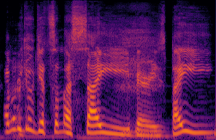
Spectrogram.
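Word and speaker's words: açaí: I think that's how I was told because I used to pronounce it acai berries. – Yeah, but it's acai berries. – Acai berries. – I believe somebody in the chat room is going to acai. Yeah, okay, so it's three syllables.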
